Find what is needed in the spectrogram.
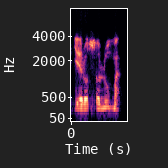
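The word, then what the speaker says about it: Ἱεροσόλυμα: constante el uso de hierosoluma. Bueno, podemos buscarlo un poco después, pero en este caso los dos son igualitos, ¿eh? Sí, Hiero, hierosoluma. Tiene el acento en la ómicron, ¿no?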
